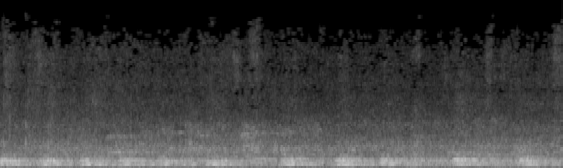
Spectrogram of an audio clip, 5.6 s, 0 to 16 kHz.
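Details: Working-class and champion male Ibizan Hounds at the Stockholm Swedish Winner show, 18 December 2009. Ringing, harmonic barks repeat steadily about every half second over a noisy indoor crowd.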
